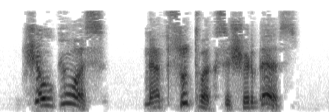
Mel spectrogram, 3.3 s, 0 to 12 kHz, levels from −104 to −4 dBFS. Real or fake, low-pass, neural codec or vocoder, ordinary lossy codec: fake; 10.8 kHz; codec, 44.1 kHz, 2.6 kbps, DAC; MP3, 32 kbps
